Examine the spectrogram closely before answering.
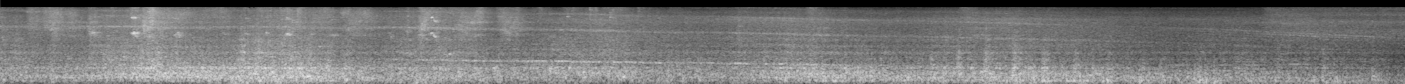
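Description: New York City subway train pulling into an open-air station and sliding past the platform, its wheels clacking over the rail joints. A thin whine falls slowly in pitch as the train slows.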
